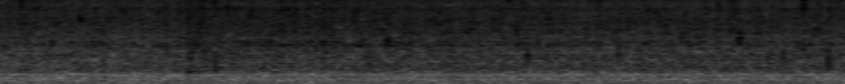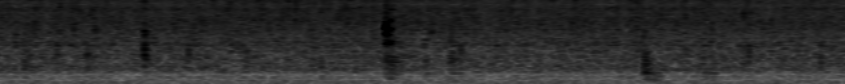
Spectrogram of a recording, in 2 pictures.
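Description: Chicken pieces sizzling steadily in oil in a non-stick wok. Midway through, a few sharp taps and clicks come as chopped tomatoes and green chillies are scraped from a bowl into the pan with a spoon.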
